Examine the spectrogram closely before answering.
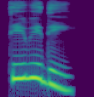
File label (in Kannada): "ಧೋವತಿ", Kannada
